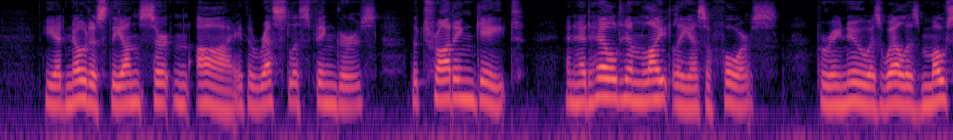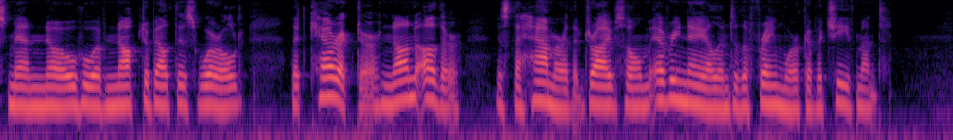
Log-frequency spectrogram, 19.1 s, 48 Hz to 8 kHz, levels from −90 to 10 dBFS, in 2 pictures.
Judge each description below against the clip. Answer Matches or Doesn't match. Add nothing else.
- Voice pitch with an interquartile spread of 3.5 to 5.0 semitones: Doesn't match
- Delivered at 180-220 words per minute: Doesn't match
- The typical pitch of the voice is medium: Matches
